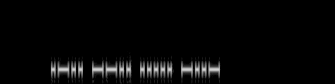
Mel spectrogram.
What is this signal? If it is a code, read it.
Morse code, heard as a keyed tone, about 36 wpm, 690 Hz. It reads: LZ5X
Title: DXCC-100 Call Signs - 4 Characters - 35wpm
